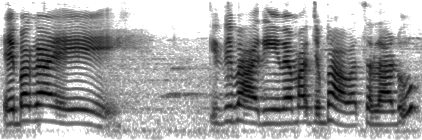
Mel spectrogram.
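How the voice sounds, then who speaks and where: A woman's voice: sits high, fairly even intonation, a little slow, gravelly, fairly bright tone. A young woman chatting to viewers as a family vlogger while cooking in her home kitchen. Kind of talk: casual family vlog chat.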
